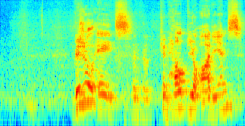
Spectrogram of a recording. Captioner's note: laugh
